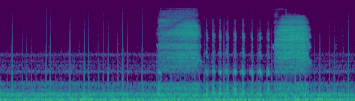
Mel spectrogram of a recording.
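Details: Tiny wild barn owl nestling in a nest box, swallowing a rodent tail like spaghetti, makes two harsh, airy hisses a second apart, with rapid ticking sounds between them and a low hum throughout.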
